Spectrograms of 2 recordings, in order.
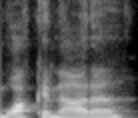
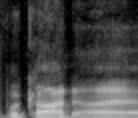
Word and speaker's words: Wakanda: Do you mean Wakanada? Wakanata. Yeah, as Bruce Banner calls it. Wakanada. Yeah. Um Wakanata. Not not a bad not a bad interpretation of Wakanda.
